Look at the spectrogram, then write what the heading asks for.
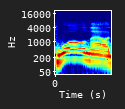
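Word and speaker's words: Wallnau: access sure it's lance wall now w-a-l-l-n-a-u pronounced like build the wall now facebook youtube if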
